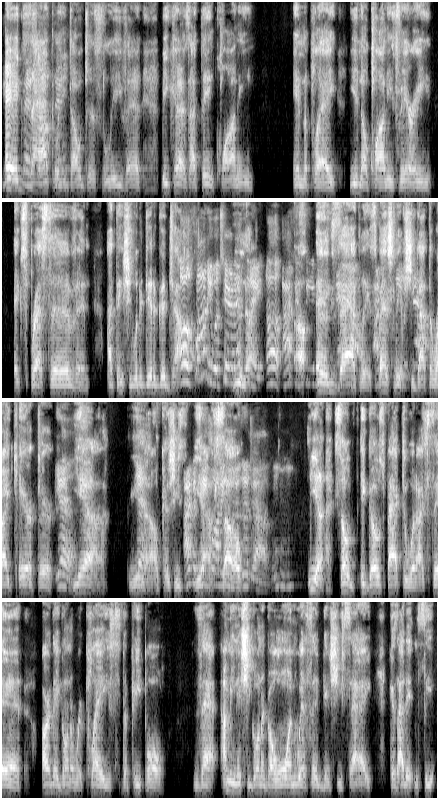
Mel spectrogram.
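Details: Adult woman whose vocal cord was accidentally touched during thyroid removal surgery, hoarse altered voice, expects recovery in a couple of months; dysphonia after thyroid surgery.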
